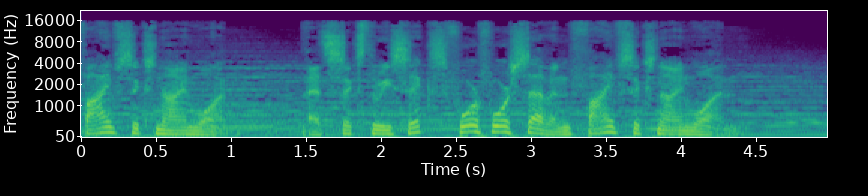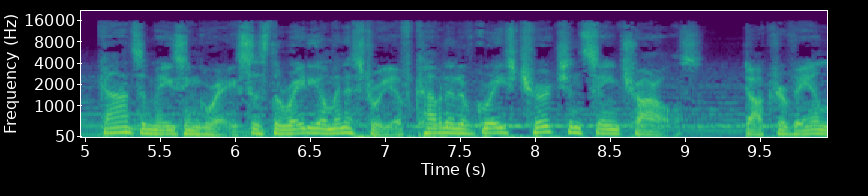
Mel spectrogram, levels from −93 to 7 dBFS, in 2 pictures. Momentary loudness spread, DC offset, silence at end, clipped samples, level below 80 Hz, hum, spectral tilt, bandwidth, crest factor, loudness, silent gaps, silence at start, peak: 13 LU; under 0.1%; 0 s; under 0.1%; -34 dBFS; none; -5.5 dB/octave; 15.5 kHz; 14 dB; -15 LUFS; none; 0 s; 0 dBFS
